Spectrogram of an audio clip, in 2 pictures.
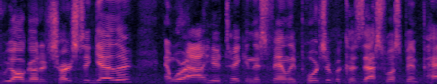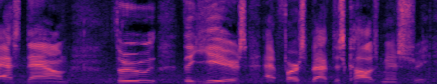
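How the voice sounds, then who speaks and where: A man's voice: on the high side, a bit bright, slight background noise. Upbeat young Southern man outdoors. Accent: Southern American. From Alabama. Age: 20s. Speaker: college student. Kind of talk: casual video submission. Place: outdoors by a stadium.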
